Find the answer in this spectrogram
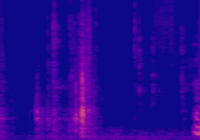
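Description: Brief desk handling noises from paper cash envelopes: a few soft rustles and one sharp click or tap a little under a second in. A woman starts speaking right at the end.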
